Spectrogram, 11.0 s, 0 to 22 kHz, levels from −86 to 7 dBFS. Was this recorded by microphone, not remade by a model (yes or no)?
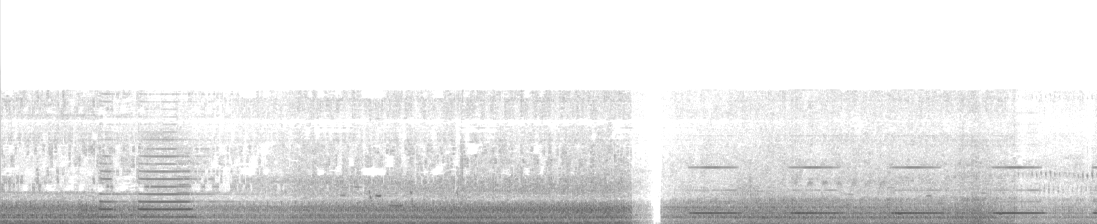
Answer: yes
